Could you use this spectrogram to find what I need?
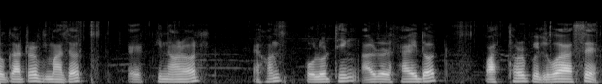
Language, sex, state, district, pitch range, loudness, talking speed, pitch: Assamese, male, Assam, Sonitpur, 120-150 Hz, -20 LUFS, 120 wpm, 125 Hz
